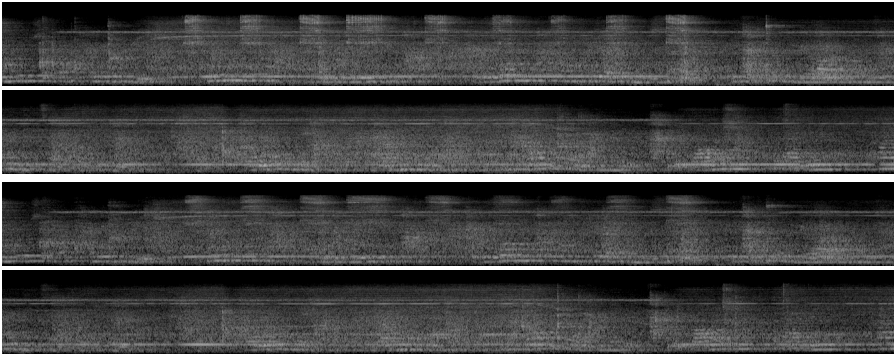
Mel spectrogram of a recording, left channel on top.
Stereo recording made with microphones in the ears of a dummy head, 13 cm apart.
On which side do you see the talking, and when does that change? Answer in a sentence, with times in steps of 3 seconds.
You can hear the talking on the right from 0 s, in the centre from 3 s, on the left from 6 s, in the centre from 9 s and on the right from 12 s.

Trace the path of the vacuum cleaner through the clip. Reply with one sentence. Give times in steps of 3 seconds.
In this clip you hear the vacuum cleaner on the left from 0 s, in the centre from 9 s and on the right from 12 s.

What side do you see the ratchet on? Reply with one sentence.
You can hear the ratchet on the left.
